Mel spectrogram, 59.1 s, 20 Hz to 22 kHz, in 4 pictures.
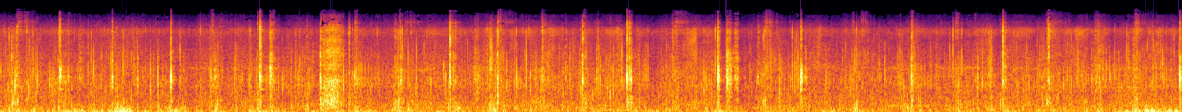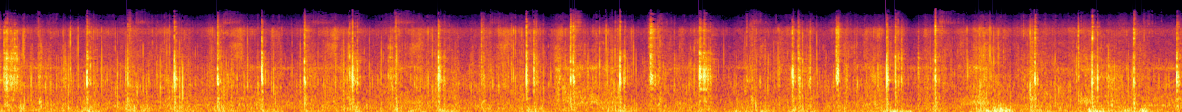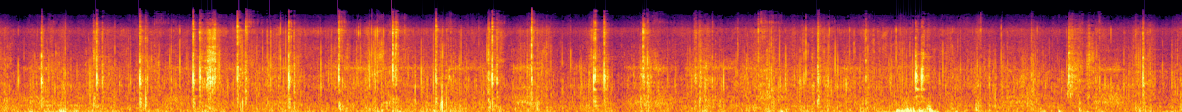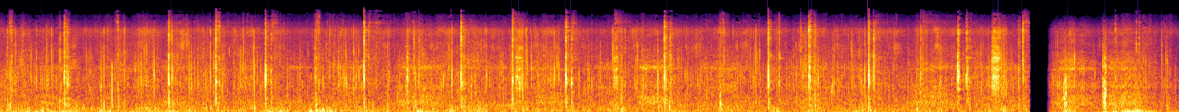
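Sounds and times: trekking poles striking rock: 0.0s - 57.2s
footsteps on gravel trail: 0.0s - 59.0s.

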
